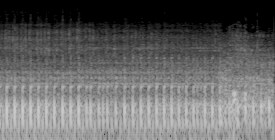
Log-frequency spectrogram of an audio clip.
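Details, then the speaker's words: Alfa engine in touring spec on a standard carburetor, block hot and smoking: lumpy, uneven low-speed thumping with stumbles. The carb runs too rich at the bottom and too lean at the top and still needs setting. "setting karbu aja jadi atasnya kurang basah bawahnya ini terlalu basah"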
